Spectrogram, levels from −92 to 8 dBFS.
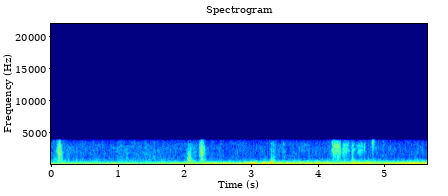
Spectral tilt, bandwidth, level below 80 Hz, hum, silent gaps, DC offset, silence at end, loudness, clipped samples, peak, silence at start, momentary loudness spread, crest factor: -7 dB/octave; 4 kHz; -46 dBFS; none; none; under 0.1%; 0 s; -35 LUFS; under 0.1%; -14 dBFS; 0 s; 11 LU; 20 dB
